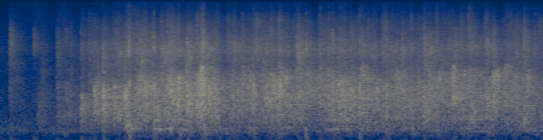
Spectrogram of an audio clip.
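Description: Audience applauding: a few scattered claps at first, swelling into full applause about a second in, then easing off near the end.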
